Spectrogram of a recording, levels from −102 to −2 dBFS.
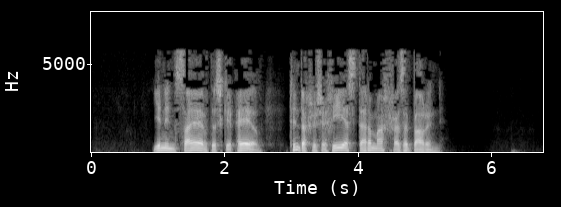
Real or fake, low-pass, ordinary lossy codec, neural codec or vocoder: fake; 7.2 kHz; MP3, 24 kbps; codec, 24 kHz, 0.9 kbps, WavTokenizer, small release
